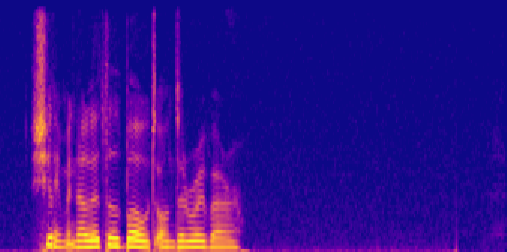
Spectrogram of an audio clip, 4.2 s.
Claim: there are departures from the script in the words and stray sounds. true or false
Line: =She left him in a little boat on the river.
true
